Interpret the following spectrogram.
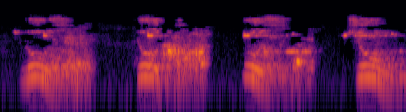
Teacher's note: the back of the tongue is raised to very near to the closed position. Tips are closely rounded, tongue is tense in this case.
